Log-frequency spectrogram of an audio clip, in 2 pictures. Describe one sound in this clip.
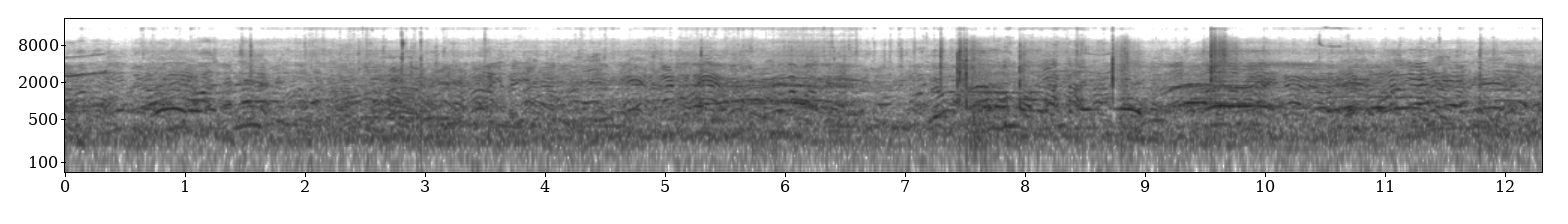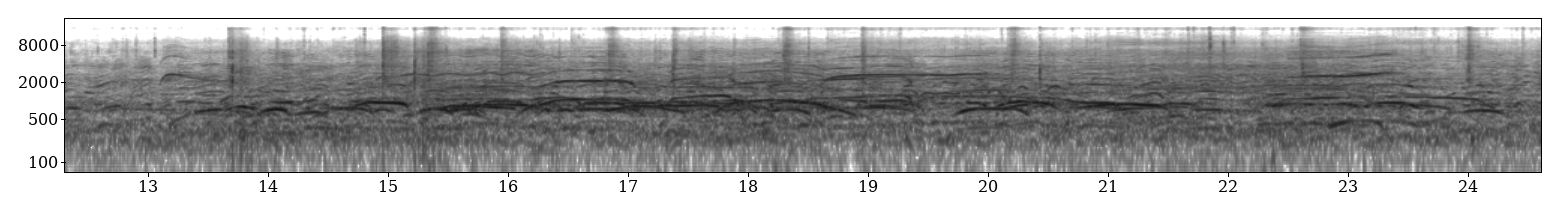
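A large crowd of men and women shouts and cheers outdoors, growing louder and more excited.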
